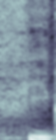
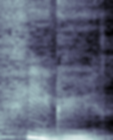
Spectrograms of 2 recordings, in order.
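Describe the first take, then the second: First: The word ends without a sounded u vowel. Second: The word ends with a sounded u vowel. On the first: The speaker calls it right. "c'est pour cela qu'on dit figue" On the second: The speaker calls it wrong. "on ne dit pas figu"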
